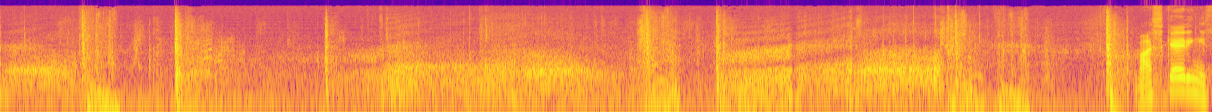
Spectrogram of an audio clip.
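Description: A skateboard clacks sharply as it lands.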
